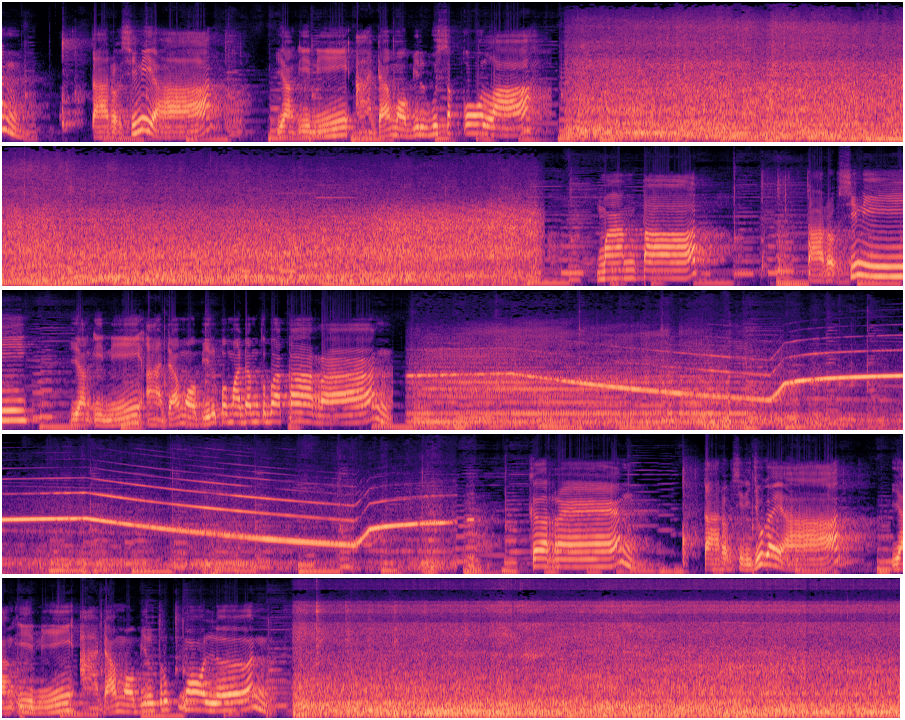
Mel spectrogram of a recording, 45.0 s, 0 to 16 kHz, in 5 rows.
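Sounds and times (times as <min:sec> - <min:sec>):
tyre and road noise: 0:05.6 - 0:14.6, 0:22.1 - 0:31.9, 0:39.0 - 0:45.0
bus engine running: 0:05.6 - 0:14.8, 0:22.0 - 0:32.0, 0:38.9 - 0:45.0.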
